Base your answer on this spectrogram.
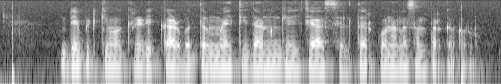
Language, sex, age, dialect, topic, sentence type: Marathi, male, 25-30, Northern Konkan, banking, question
